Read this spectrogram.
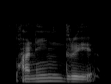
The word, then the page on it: panindriya: Pali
